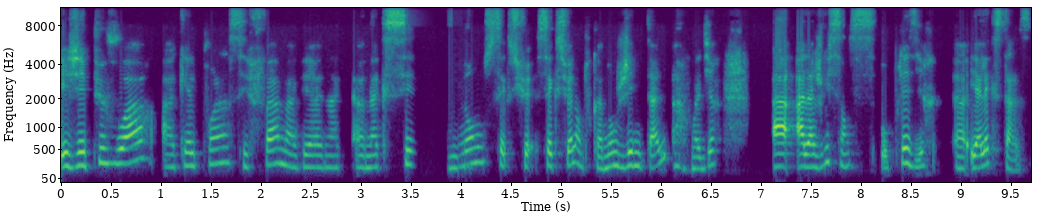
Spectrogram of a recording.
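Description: In a dry, close sound with no echo, a woman speaks at a fairly slow pace with a fairly high pitch and ordinary pitch variation. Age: 40s. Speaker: entrepreneur and healer. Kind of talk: interview. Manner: hesitant, many fillers.

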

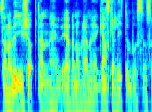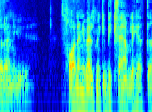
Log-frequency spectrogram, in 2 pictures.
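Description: This is a man with a normal speaking voice. His pitch is fairly low, with ordinary pitch variation. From Sweden, Jönköping. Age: 50s. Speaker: surfer. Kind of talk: casual interview. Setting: in a van.

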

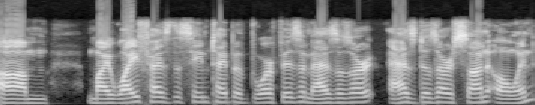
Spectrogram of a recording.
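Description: A man with an Ontario accent speaks at a fairly high pitch in a bright, sharp tone, with monotone, flat intonation at a moderate pace. The recording is very clean with a silent background, the sound dry and close with no echo. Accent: Canadian (Ontario) English. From Canada, Toronto. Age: 50s. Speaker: high school math teacher, endurance athlete. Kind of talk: interview, casual chat.

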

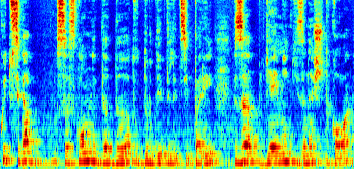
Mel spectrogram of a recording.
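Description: Noticeable background noise, audible room echo, and a moderate pace. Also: man. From Bulgaria, Sofia. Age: 30s. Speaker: gamer and content creator. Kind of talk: casual interview.

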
